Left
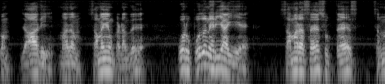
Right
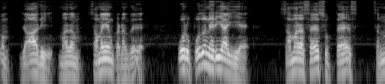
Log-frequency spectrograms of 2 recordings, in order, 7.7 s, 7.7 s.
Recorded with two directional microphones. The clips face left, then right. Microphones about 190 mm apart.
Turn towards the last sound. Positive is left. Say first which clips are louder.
# right 9 dB
turn(degrees=-40)  # may be behind; listen again after turning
